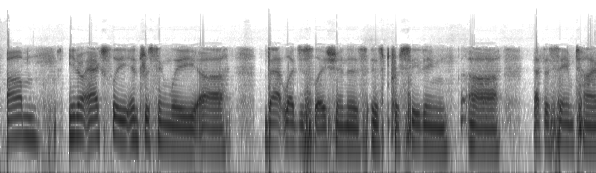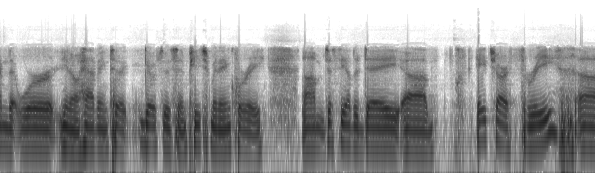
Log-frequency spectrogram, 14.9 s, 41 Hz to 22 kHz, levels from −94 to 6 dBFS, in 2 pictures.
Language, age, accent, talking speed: English, 40-59, American, 140 wpm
